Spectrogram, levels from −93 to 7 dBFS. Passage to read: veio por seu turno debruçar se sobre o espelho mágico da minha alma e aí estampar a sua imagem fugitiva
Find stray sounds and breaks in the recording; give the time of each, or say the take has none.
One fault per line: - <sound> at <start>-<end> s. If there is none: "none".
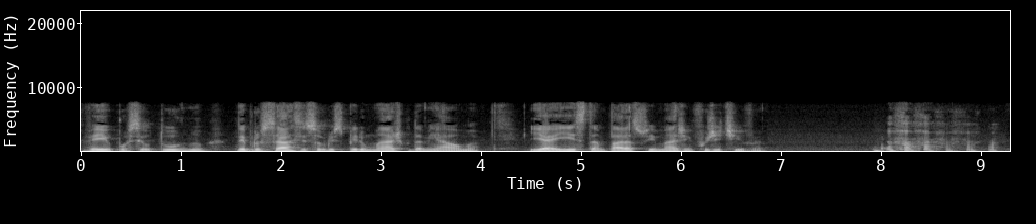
- laugh at 7.9-9.2 s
